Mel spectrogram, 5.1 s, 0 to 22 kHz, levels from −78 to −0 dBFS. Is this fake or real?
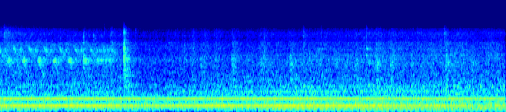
real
